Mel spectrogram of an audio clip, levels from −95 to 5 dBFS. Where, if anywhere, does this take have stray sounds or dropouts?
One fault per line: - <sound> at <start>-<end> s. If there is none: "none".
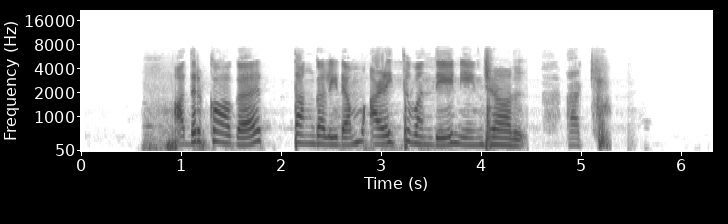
- sneeze at 4.6-5.3 s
